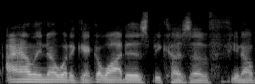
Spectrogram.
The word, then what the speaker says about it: gigawatt: I I mean, I only know what a gigawatt is because of, you know, Back to the Future. Yeah. Yeah, they pronounce it jigawatt. Um but it is actually gigawatt.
